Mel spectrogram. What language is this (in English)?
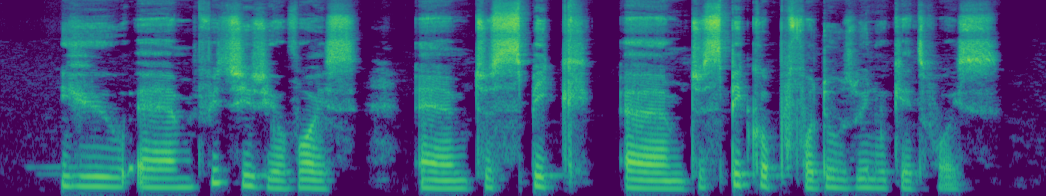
Nigerian Pidgin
